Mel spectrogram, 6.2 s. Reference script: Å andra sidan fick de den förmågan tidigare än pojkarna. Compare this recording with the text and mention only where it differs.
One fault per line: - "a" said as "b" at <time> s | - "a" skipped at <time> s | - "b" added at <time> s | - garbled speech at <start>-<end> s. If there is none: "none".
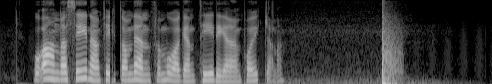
none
